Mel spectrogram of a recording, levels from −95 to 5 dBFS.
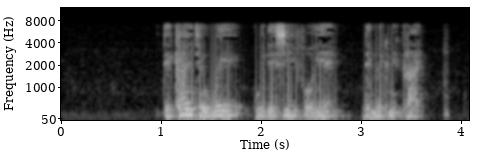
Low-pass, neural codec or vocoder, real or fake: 7.2 kHz; none; real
